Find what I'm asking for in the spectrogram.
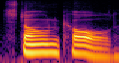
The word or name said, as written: stone cold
